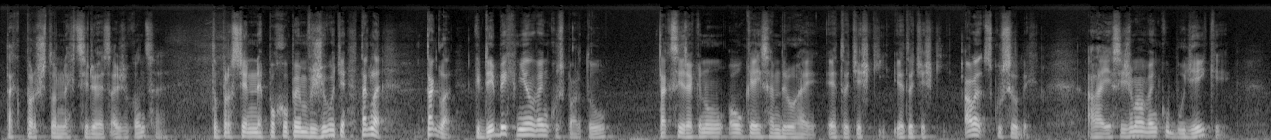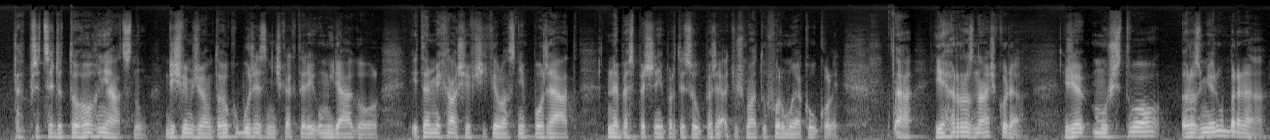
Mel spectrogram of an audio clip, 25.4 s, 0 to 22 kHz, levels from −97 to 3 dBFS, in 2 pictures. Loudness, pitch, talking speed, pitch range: -26 LUFS, 105 Hz, 185 wpm, 95-115 Hz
